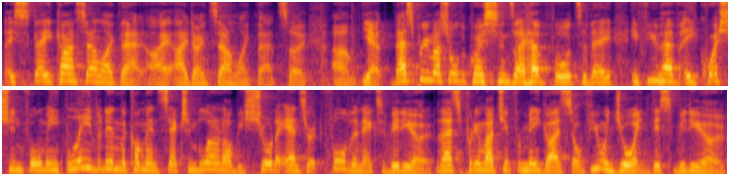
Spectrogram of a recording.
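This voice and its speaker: Young Aussie YouTuber, higher-pitched man, chatty and upbeat, answering viewer questions casually. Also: fairly quick, few pauses. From Australia. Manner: chatty and upbeat, with fillers and restarts. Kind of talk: casual Q&A vlog.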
